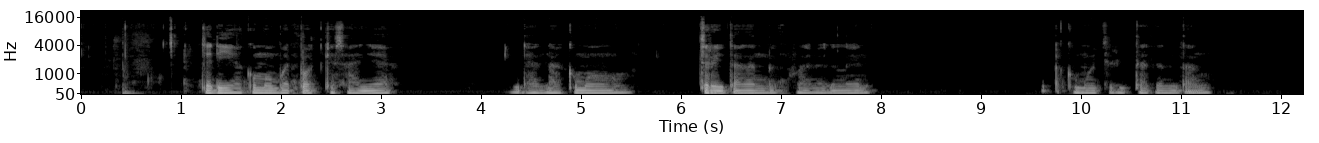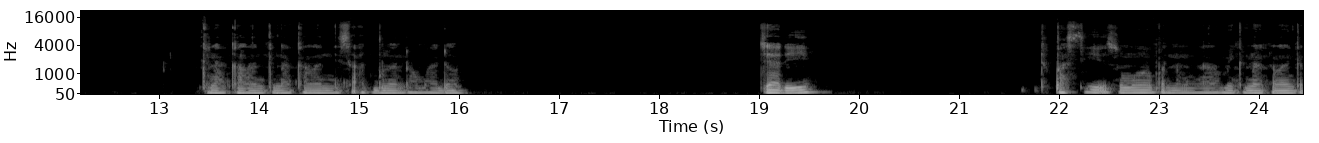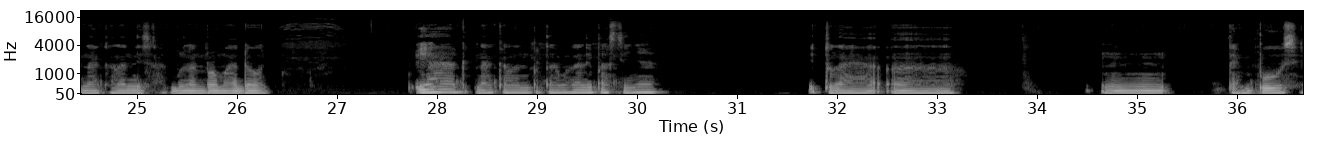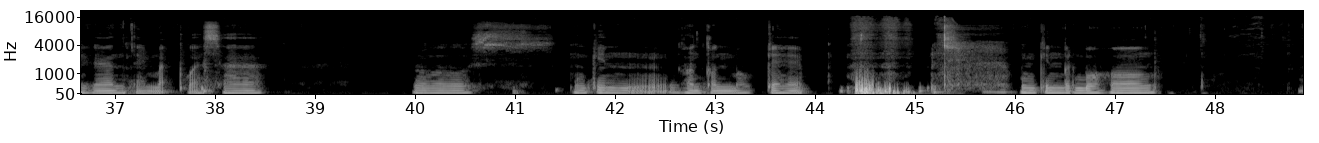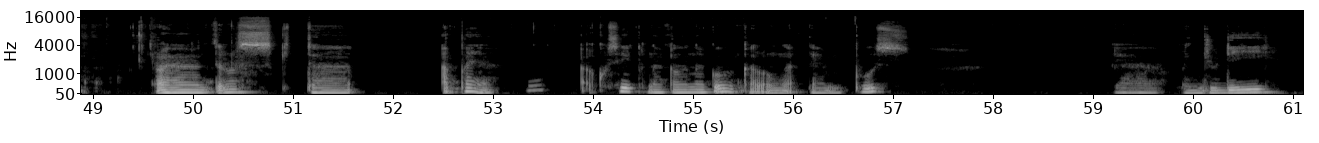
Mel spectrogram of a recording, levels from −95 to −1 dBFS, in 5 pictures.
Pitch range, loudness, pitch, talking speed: 100-120 Hz, -41 LUFS, 105 Hz, 60 wpm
